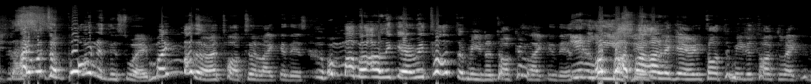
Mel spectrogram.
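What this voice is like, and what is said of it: Exaggerated, bad fake Italian accent. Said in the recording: “stupid fucking accents ... Stupid, preposterous accent ... 10 different Italian accents ... you fucked up every single one of them”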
